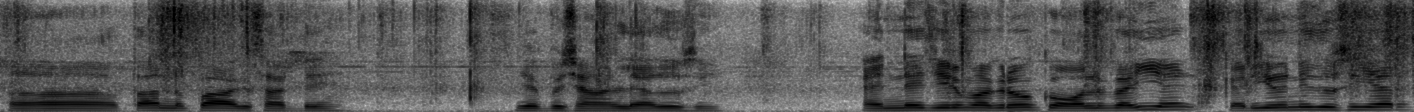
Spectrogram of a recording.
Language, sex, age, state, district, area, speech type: Punjabi, male, 30-45, Punjab, Kapurthala, urban, spontaneous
